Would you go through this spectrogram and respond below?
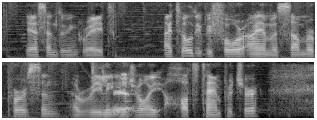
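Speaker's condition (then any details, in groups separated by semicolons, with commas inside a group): No condition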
